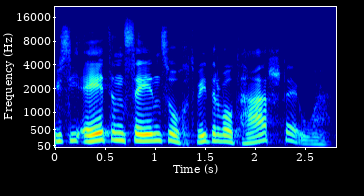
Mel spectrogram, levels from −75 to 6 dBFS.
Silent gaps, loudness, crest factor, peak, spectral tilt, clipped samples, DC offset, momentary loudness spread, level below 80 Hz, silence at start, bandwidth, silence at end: none; -28 LUFS; 18 dB; -12 dBFS; -5.5 dB/octave; under 0.1%; under 0.1%; 17 LU; -78 dBFS; 0 s; 15.5 kHz; 0.1 s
